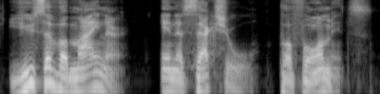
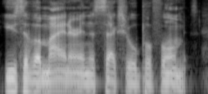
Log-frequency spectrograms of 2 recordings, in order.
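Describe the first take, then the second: First: It is read in an exaggerated, dramatic style. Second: It is read in a flat, ordinary style. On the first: It is read for comic effect. The speaker calls it right. "That's why you gotta read it like that" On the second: It lacks the same impact. The speaker calls it wrong. "if I would have said it regularly"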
